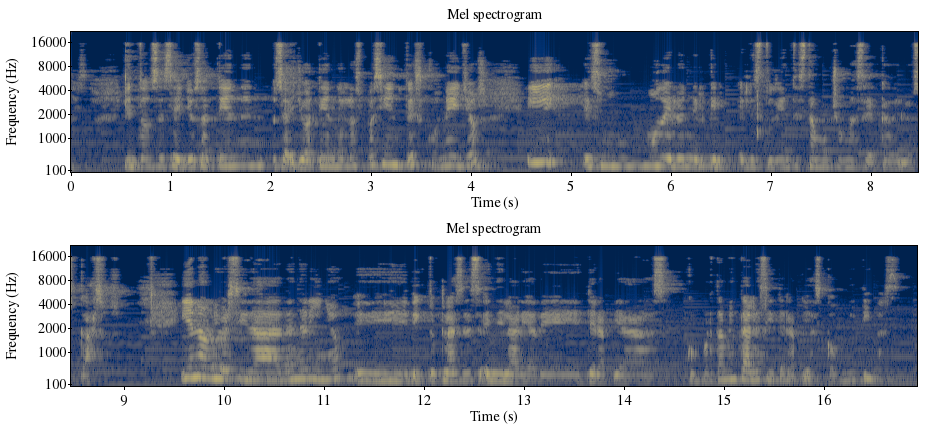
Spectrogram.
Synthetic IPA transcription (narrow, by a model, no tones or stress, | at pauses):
s | e̞nt̪o̞ns̬e̞se̞ʝo̞sat̪je̞nd̪e̞nose̞aʝo̞at̪je̞nd̪olo̞spasje̞nt̪e̞sko̞ne̞ʝo̞s | i | e̞sunmo̞ð̞e̞lo̞enelke̞elest̪uðjant̪eːst̪amut͡ʃo̞masːe̞ɾkað̞e̞lo̞skaso̥s | ie̞nlauniβ̞e̞ɾsiðaððenaɾiɲo̞eðik̚t̪oklas̬e̞sḛne̞laɾeaðe̞t̪e̞ɾapjas | ko̞mpo̞ɾt̪ament̪ale̞sit̪e̞ɾapjasko̞ɣnit̪iβas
